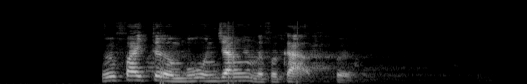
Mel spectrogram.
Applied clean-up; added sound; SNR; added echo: neural separator model SepFormer DNS4.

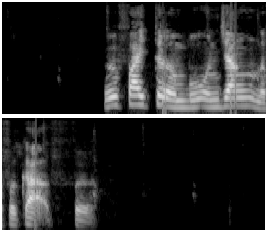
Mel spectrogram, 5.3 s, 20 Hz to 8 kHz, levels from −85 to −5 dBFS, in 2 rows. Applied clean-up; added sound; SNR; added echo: none; none; none; none.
